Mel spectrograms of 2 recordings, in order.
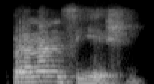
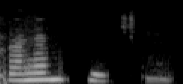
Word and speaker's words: pronunciation: First one correctly I will pronounce. Second one wrongly I will pronounce. You observe. Right one. Pronunciation. Wrong one. Pronunciation.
